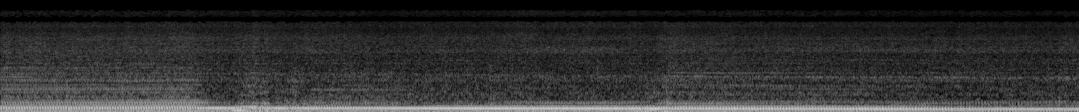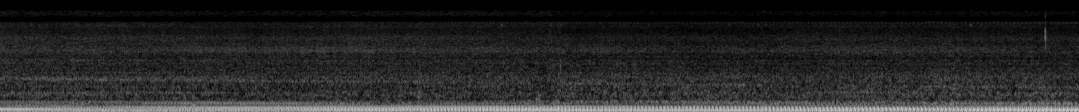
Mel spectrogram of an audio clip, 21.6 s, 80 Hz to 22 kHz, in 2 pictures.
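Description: Ford Mustang's Coyote 5.0 V8 heard from inside the cabin while driving: the engine pulls harder for about two seconds, then eases off, and its drone sinks slowly lower in pitch over the rest of the stretch, with road rumble underneath.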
